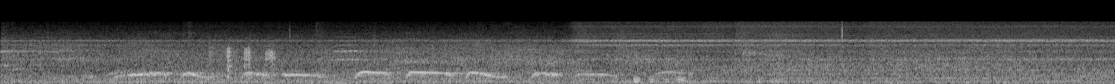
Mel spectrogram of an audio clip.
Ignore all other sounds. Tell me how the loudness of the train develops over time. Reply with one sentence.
The volume of the train goes up.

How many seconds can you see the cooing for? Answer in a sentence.
You can hear the cooing for 7 seconds altogether.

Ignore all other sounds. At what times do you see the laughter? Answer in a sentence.
The laughter can be heard from 2.0 to 2.8 s and from 6.2 to 8.0 s.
